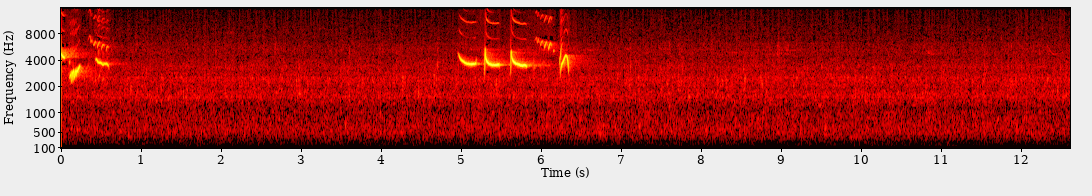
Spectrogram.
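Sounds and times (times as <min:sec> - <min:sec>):
Blue-and-white flycatcher Cyanoptila cyanomelana singing: 0:05.0 - 0:06.4.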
